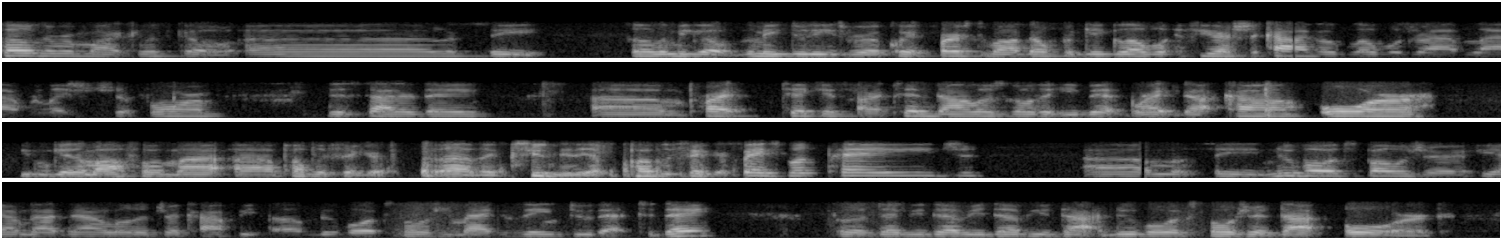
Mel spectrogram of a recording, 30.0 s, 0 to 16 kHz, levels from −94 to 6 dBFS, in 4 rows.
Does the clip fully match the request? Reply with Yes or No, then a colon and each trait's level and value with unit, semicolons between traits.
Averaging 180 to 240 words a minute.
No: average, 165 wpm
